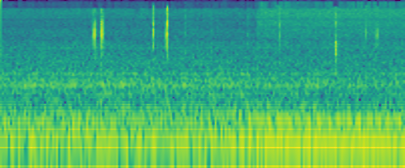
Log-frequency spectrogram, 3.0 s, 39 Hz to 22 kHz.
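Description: A 2016 Ford Mustang with a 3.7-liter V6 engine cruising along, giving a steady low engine rumble and road noise heard from inside the car, with no talking.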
